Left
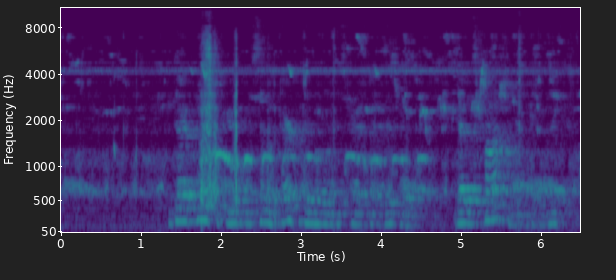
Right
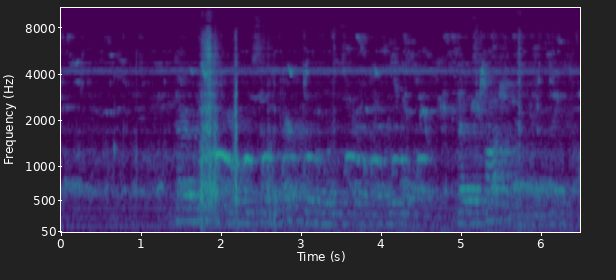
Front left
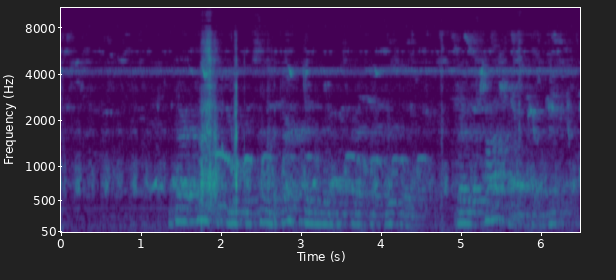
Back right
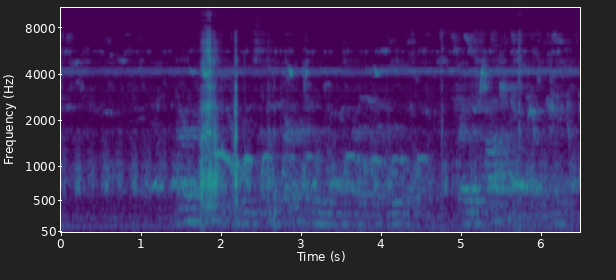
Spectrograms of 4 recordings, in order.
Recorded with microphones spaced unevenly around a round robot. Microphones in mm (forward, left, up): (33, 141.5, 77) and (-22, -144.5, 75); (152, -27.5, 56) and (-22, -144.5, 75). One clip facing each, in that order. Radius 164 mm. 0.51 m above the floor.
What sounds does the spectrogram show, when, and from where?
1.3 s a woman speaking: 90° left, 4.5 m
